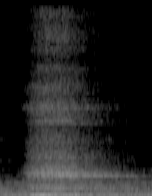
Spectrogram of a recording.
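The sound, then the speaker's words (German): A single deep breath is drawn in through the nose and let out through the mouth, soft and airy, with a slightly snorting nasal quality, heard quietly and alone. “Atme einmal tief durch die Nase ein und durch den Mund wieder aus.”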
